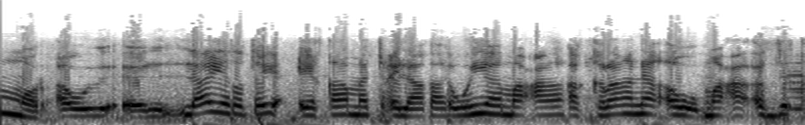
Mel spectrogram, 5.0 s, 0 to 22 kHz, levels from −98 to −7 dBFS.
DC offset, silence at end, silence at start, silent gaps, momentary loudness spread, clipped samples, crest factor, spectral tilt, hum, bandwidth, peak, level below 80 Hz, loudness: under 0.1%; 0 s; 0 s; none; 3 LU; under 0.1%; 10 dB; -6 dB/octave; none; 9 kHz; -2 dBFS; -44 dBFS; -13 LUFS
